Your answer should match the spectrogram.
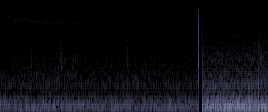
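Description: Low, steady background noise, broken about one and a half seconds in by a sharp click, after which a louder low rumble sets in.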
